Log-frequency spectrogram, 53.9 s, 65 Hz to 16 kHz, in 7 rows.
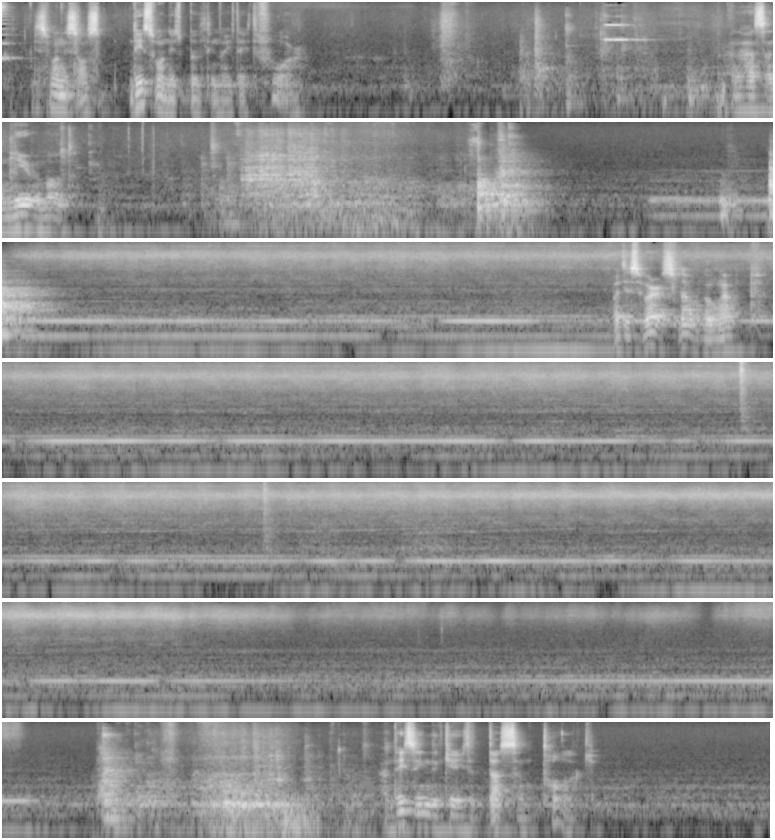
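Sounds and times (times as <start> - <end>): hydraulic pump hum: 14.0 - 50.0
high hiss: 14.7 - 47.1.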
